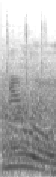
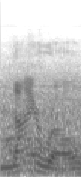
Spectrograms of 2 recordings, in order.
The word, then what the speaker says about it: Niro: That's Ray Nero again. And wants his name pronounced. Correction, Niro.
